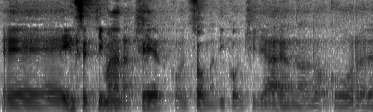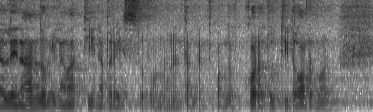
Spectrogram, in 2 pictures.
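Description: A man's fairly low voice at a very fast pace, fairly even in intonation but with big swings in loudness, over noticeable background noise. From southern Italy (Basilicata, Potenza), moved around Italy. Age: 40s. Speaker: amateur marathon runner and race pacer. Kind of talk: casual interview. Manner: halting, many fillers.

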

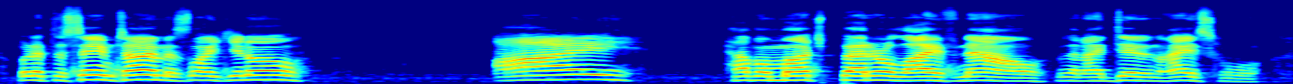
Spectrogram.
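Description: In a very clean recording with a silent background, a man uses a raised, projected voice with a high pitch and a bright, sharp tone, speaking at a very slow pace with long, frequent pauses and fairly even intonation. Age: 30s. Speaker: podcast host. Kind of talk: solo podcast monologue. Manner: casual, conversational.

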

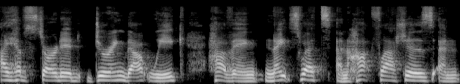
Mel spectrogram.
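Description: A woman with an unremarkable speaking voice and a fairly low pitch talks at a moderate pace with ordinary pitch variation. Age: 40s. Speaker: podcast co-host. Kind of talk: casual chat.

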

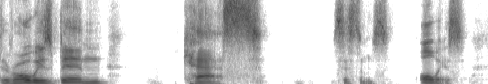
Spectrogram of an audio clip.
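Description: With an unremarkable speaking voice, a man talks at a fairly low pitch and a fairly slow pace with fairly even intonation, on a very clean recording with a silent background and a dry, close sound with no echo. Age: 40s. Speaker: healthcare venture investor. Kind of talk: interview conversation.

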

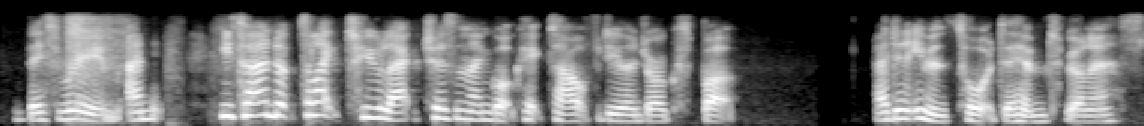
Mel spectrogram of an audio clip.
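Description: A strong northern English accent at a moderate pace, with very wide pitch swings. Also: woman. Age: 20s. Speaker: guest. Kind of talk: casual chat.

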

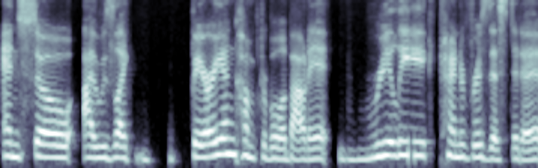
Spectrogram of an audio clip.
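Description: A woman with an American accent has an unremarkable speaking voice and fairly even intonation at a fairly slow pace. The background is quiet and the sound dry and close with no echo. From Wyoming, US. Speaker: filmmaker and podcast host. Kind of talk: casual interview chat.

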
